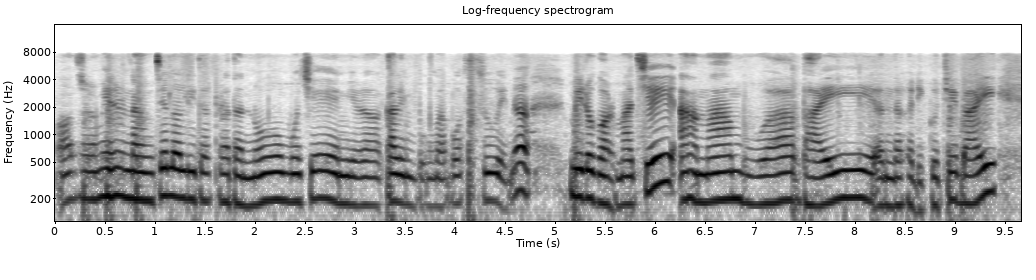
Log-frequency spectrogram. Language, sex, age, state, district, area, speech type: Nepali, female, 30-45, West Bengal, Kalimpong, rural, spontaneous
